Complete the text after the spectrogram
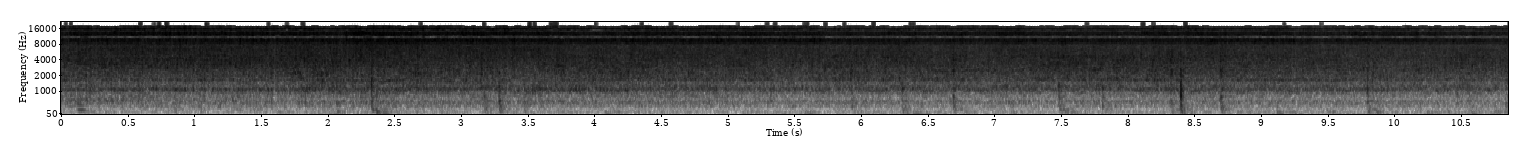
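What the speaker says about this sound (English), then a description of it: "Saute this down." Celery, carrots, pimento, onions, tomatoes and hot peppers sauté in a pot with a loud, constant hissing sizzle, broken by scattered sharp taps and scrapes of stirring.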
